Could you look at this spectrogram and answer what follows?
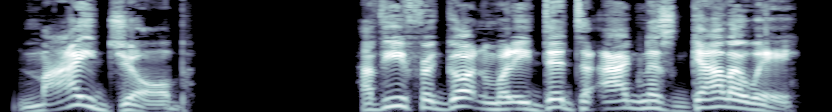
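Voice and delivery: loud and sharp, accusing; indignant. Acted. Steele rounding on Helen, loud and indignant. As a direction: jab each word at her.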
